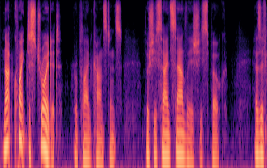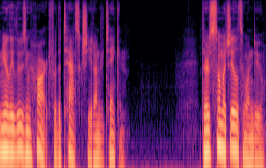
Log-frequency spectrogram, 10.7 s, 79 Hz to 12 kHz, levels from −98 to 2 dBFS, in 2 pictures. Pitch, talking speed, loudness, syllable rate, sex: 110 Hz, 175 wpm, -19 LUFS, 5.9 syllables/s, male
